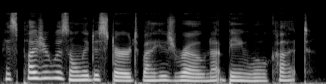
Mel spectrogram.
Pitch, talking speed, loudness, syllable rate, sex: 200 Hz, 220 wpm, -16 LUFS, 5.5 syllables/s, female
